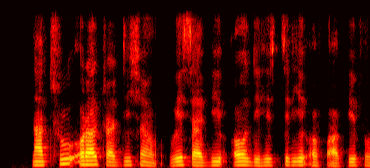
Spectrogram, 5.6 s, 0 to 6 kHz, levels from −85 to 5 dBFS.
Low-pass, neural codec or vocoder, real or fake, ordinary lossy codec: 5.4 kHz; codec, 16 kHz, 16 kbps, FreqCodec, smaller model; fake; Opus, 64 kbps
